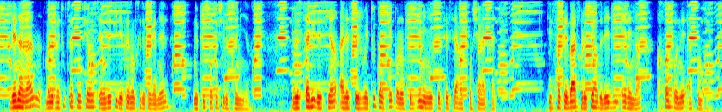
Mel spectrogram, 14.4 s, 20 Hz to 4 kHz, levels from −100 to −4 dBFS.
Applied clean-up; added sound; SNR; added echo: none; Harmonica; 6 dB; none.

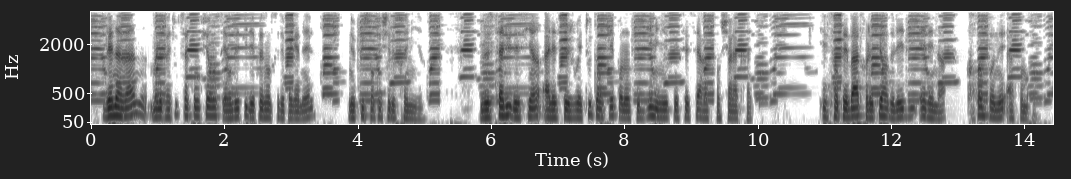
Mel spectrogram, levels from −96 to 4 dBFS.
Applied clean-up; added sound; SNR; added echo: classical method spectral subtraction.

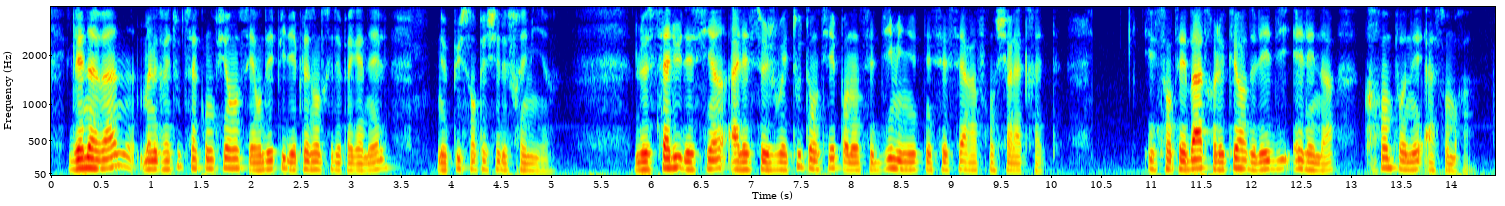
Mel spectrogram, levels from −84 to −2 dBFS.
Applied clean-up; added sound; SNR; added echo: none; none; none; none.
